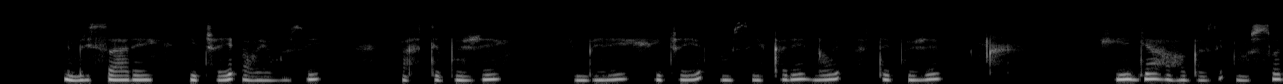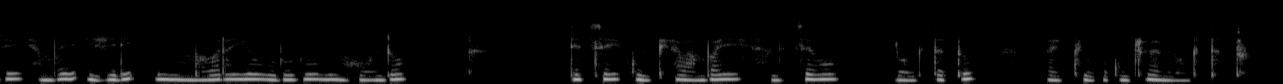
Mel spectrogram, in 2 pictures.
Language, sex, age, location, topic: Kinyarwanda, female, 18-24, Nyagatare, government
